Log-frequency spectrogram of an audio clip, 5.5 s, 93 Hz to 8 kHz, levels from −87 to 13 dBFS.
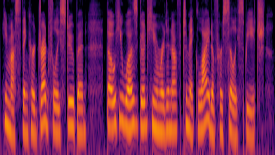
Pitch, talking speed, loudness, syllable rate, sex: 200 Hz, 205 wpm, -18 LUFS, 5.4 syllables/s, female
